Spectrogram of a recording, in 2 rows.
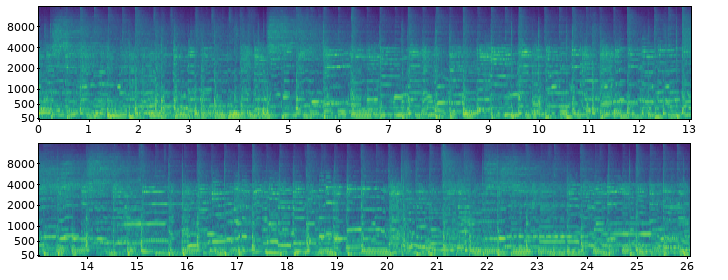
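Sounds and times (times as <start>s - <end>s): drum kit: 0.0s - 26.0s
electric bass: 0.0s - 26.0s
electric guitar: 0.0s - 26.0s
harmonica: 0.0s - 26.0s.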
